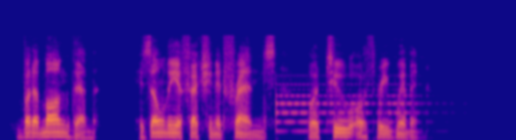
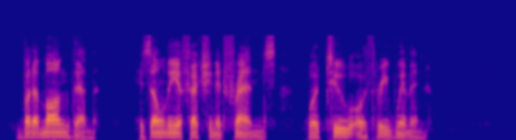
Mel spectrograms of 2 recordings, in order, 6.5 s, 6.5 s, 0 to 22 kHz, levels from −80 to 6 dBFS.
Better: second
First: noise reduction (neural mask model RNNoise)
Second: none

